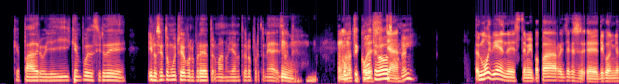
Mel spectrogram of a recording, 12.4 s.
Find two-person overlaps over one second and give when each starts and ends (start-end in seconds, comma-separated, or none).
6.8-8.1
